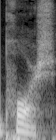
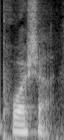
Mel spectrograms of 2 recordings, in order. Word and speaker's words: Porsche: 我不，我并不喜欢去纠正别人的读音，但是既然今天在做这个节目，所以就跟大家讲一讲，这个词尾音是要读出来的，一定要读成 Porsche，对吧？毕竟这是人德国人的名字，人家的名字就这么读的，对吧？我们也不能强求他叫 Porsche，所以他应该读成 Porsche，尾尾尾上还有一个 a 的音在后面。BMW 这个词就没什么好说的了。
